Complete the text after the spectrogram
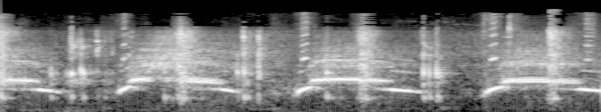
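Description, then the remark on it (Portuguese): An old toy with strings lets out a repeating shrill, scream-like wail, rising and falling in pitch about three times, with faint clicking underneath. No one speaks over it. “Isto é um dos brinquedos que eu é mais lindo. estimo e que a minha mãe também estimava.”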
